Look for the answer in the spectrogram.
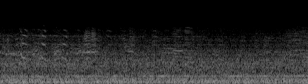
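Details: A flock of eight lesser black-backed gulls flying over Helsinki, Finland, in August 2014, giving overlapping nasal, honking calls over a steady low rumble of wind or distant traffic.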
